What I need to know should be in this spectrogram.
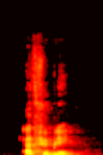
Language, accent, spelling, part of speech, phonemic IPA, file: French, France, affublé, verb, /a.fy.ble/, LL-Q150 (fra)-affublé.wav
- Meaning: past participle of affubler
